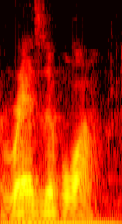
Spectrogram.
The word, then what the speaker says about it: reservoir: Ok, re, chữ này đọc là reservoir. Nó sẽ mượn của tiếng Pháp ha.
